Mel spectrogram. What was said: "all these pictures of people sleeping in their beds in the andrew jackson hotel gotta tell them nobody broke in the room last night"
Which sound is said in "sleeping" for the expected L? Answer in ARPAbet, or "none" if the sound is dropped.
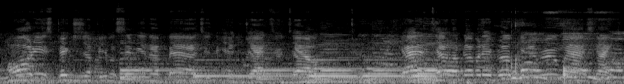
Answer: none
